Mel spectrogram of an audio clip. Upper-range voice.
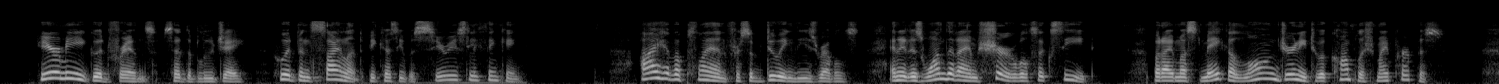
No: medium, 175 Hz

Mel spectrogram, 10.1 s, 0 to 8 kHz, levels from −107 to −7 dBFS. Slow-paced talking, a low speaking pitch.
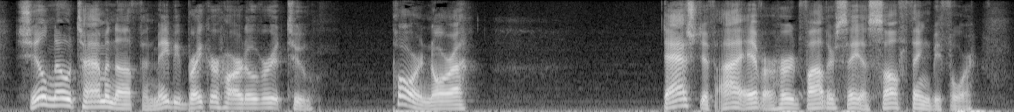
No: average, 150 wpm; low, 115 Hz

